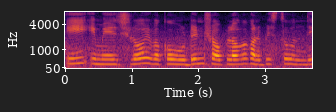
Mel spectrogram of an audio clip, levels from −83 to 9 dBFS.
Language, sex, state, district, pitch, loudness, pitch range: Telugu, female, Andhra Pradesh, Sri Satya Sai, 245 Hz, -17 LUFS, 240-260 Hz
